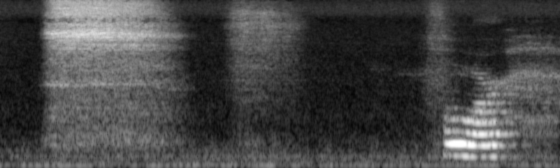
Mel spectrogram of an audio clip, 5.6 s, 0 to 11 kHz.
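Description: Long, breathy exhales during a level 1 mat Pilates flow, a soft hiss of air near the microphone followed by a fainter breath and then a short voiced exhale.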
